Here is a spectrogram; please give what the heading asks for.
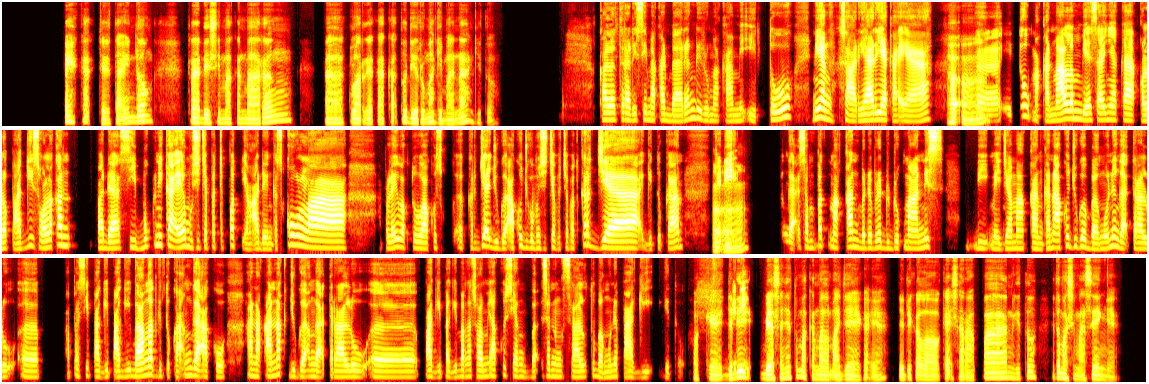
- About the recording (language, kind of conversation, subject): Indonesian, podcast, Bagaimana tradisi makan bersama keluarga di rumahmu?
- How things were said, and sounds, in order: other background noise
